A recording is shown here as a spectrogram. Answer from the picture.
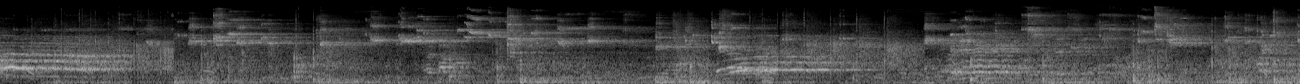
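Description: Live basketball game sound on a hardwood court: the ball bouncing, with players' voices calling out between the bounces.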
